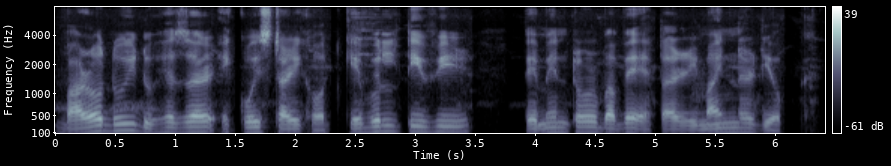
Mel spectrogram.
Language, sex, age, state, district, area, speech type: Assamese, male, 45-60, Assam, Dibrugarh, rural, read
